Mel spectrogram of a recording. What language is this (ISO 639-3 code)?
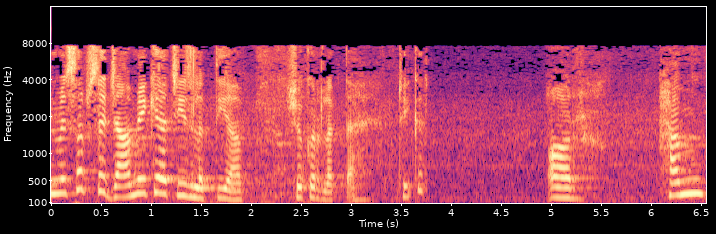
urd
